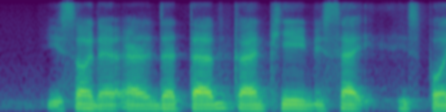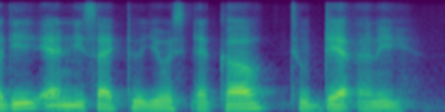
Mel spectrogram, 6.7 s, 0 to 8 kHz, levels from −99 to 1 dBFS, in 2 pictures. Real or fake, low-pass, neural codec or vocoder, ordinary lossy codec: fake; 7.2 kHz; codec, 16 kHz, 0.5 kbps, FunCodec, trained on Chinese and English, 25 frames a second; none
